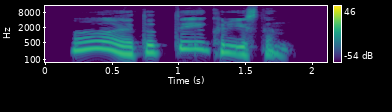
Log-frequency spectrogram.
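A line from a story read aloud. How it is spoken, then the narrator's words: Feigned casual tone. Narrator (Russian): произнес наследник деланно небрежным тоном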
